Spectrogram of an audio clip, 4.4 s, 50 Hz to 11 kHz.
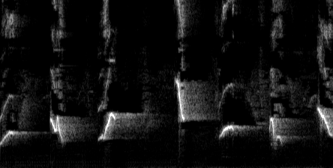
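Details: Açoite-style song of a red-cowled cardinal: seven bright slurred whistles, some rising and some falling before flattening into a held note, delivered in quick succession about every 0.6 seconds over a quiet low background rumble.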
